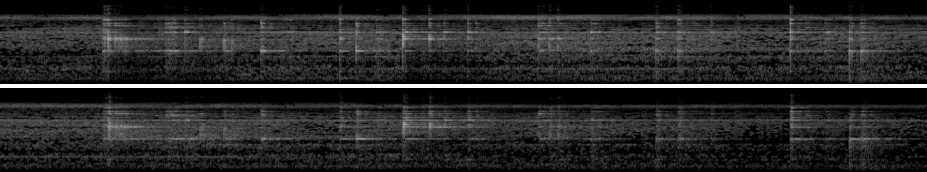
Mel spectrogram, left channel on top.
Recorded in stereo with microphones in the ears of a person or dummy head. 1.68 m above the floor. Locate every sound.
1.0 s a clink: 35° left (ahead or behind), 1.2 m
